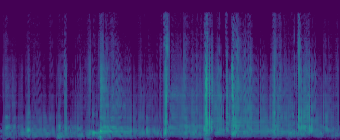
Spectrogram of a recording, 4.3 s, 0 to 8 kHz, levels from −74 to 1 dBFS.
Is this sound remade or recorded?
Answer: remade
